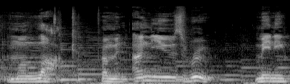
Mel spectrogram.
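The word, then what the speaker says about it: מלאך: 4 397 it basically is a word is pronounced malach from an unused root meaning to dispatch as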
